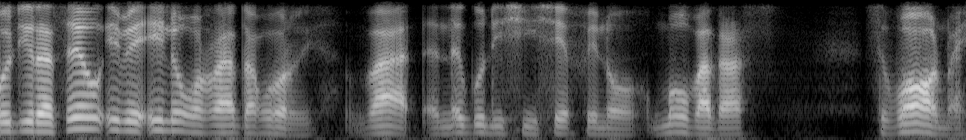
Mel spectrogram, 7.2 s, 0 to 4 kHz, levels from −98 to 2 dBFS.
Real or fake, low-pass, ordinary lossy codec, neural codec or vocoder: fake; 3.6 kHz; Opus, 64 kbps; codec, 16 kHz, about 1 kbps, DyCAST, with the encoder's durations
